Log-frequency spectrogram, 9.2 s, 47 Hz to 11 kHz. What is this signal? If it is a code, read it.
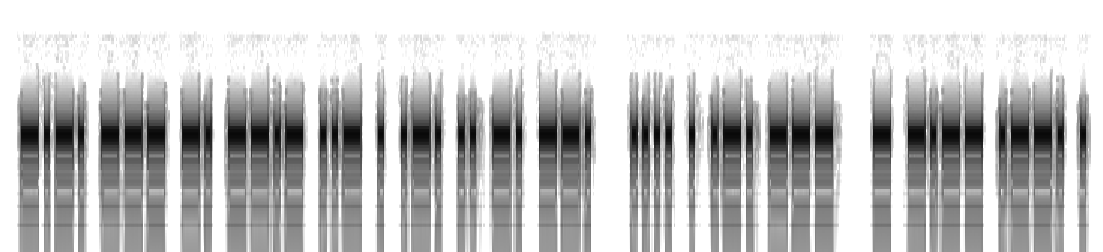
Morse code, heard as a keyed tone, about 25 wpm, 600 Hz. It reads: CONQUERING HERO TYPE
